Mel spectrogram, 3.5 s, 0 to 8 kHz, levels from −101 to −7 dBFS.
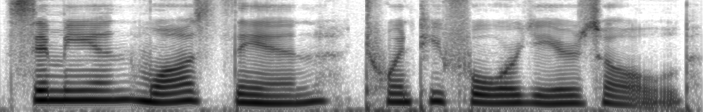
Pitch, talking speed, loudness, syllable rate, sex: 185 Hz, 120 wpm, -18 LUFS, 2.8 syllables/s, female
